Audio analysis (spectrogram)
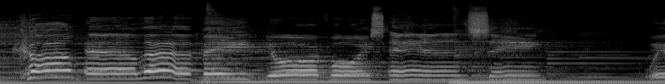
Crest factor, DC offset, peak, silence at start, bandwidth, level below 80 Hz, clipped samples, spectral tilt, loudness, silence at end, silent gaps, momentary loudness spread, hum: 16 dB; under 0.1%; -12 dBFS; 0 s; 19 kHz; -44 dBFS; under 0.1%; -4.5 dB/octave; -28 LUFS; 0 s; none; 13 LU; none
